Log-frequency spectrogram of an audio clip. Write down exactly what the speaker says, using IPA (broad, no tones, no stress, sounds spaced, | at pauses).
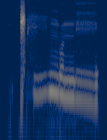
ǁʰ i̤ ŋ o n e̤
